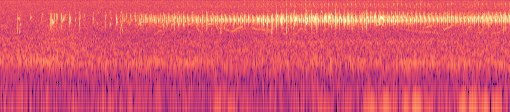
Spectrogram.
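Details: Common grasshopper warbler, a bird of grasslands and dense vegetation across Europe and parts of Asia, delivering a high-pitched, insect-like buzzing reel that starts after a second and runs steadily on, growing louder toward the end.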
